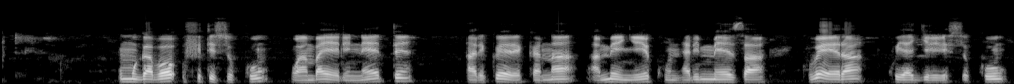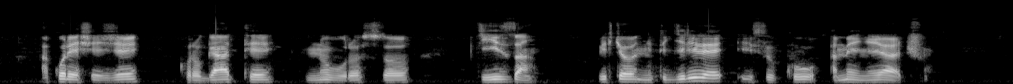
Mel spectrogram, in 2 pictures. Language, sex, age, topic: Kinyarwanda, male, 25-35, health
